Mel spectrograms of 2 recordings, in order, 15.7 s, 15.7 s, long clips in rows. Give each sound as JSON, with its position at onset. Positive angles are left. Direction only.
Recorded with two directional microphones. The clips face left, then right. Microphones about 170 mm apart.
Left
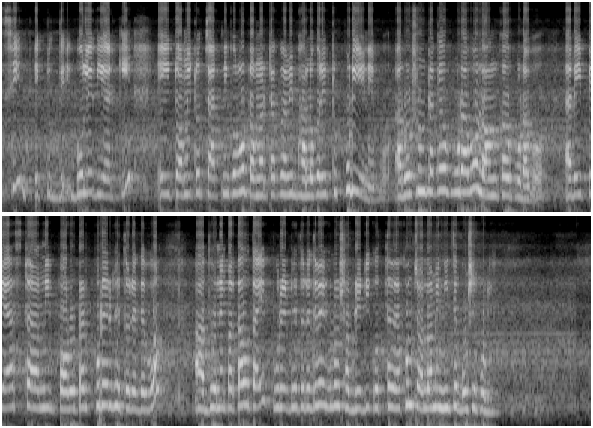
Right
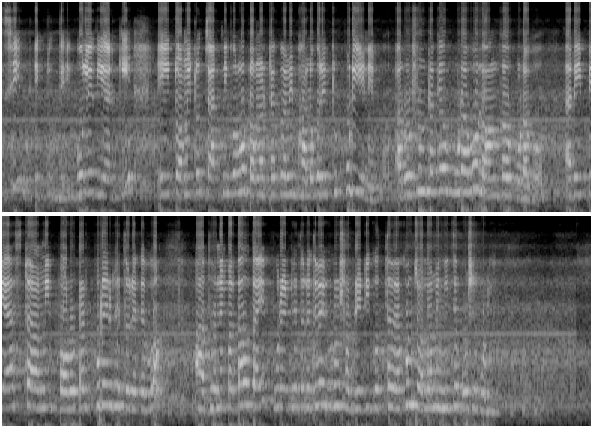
{"t": 0.1, "sound": "a woman's voice", "side_deg": 55}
